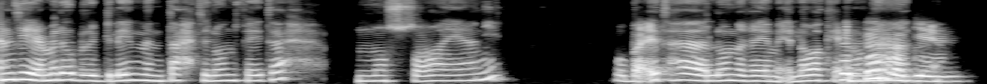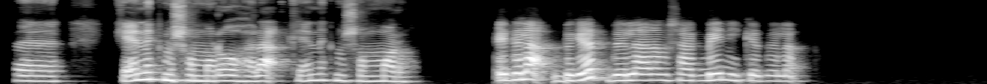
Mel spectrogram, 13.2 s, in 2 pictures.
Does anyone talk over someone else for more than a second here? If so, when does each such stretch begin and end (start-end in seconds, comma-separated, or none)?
none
